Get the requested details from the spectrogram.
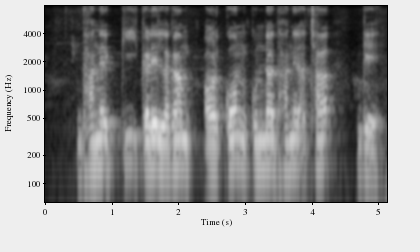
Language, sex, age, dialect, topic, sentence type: Magahi, male, 18-24, Northeastern/Surjapuri, agriculture, question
